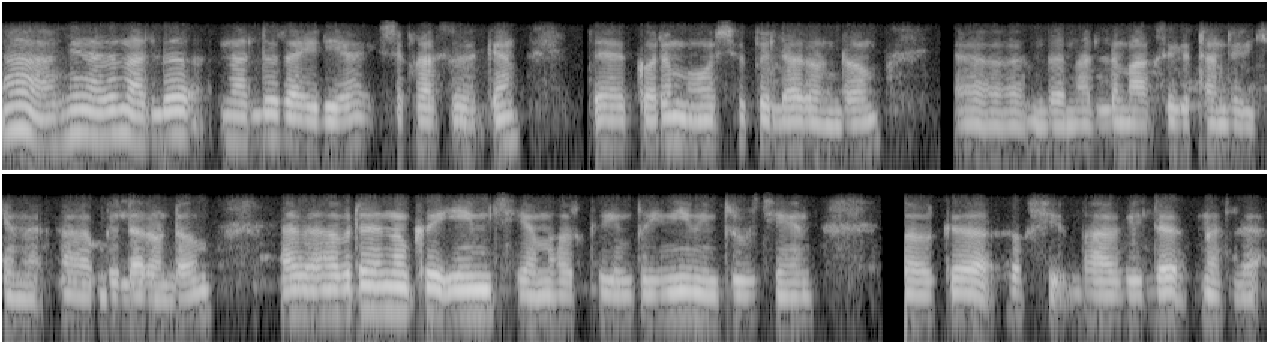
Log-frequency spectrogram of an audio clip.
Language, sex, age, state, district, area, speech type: Malayalam, male, 18-30, Kerala, Idukki, rural, conversation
